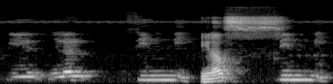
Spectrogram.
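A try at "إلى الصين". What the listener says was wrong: Ilas sini. Jangan ditasdid. Ilas Ya, ilas sini.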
